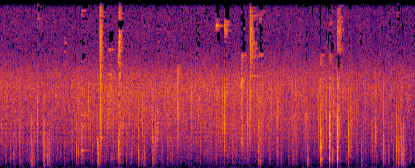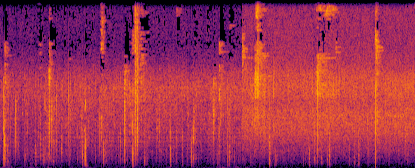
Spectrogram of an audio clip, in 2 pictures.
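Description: Sliced potatoes frying in a pan with a steady sizzle, and a wooden spoon scraping and knocking against the pan as they are stirred. The sizzle grows brighter about thirteen seconds in.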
